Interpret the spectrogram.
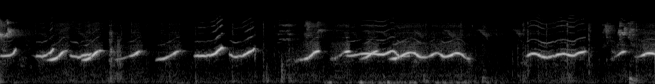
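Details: Clever pet lorikeet whistling a series of clear, tonal, upslurred and wavy notes, some run together into quick warbling trills, in short phrases separated by brief pauses; faint background noise between phrases.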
